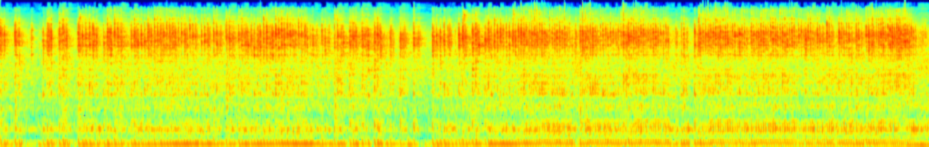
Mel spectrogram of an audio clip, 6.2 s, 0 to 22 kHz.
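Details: 1962 Austin Healey Sprite Mk2 with the 948cc engine, on its first start in over 40 years: it catches and settles into a steady idle with a few throttle blips, running evenly with no knocks or misses.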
